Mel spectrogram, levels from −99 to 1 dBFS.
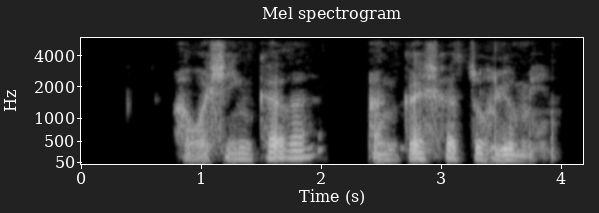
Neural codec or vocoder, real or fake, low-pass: vocoder, 44.1 kHz, 80 mel bands, Vocos; fake; 5.4 kHz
